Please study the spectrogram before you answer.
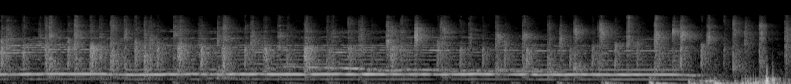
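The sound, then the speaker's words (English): An audience claps steadily for a stand-up comedian for several seconds, a dense patter of hand claps over a faint sustained low tone, swelling briefly louder just before the end. “Well, clap for me.”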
